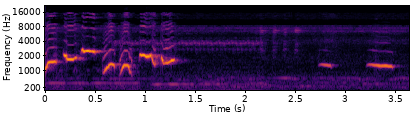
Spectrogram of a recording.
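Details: White-rumped shama singing in the tembakan style used as a lure: a quick burst of loud, sliding whistled notes in the first second, then quieter isolated whistles after a pause.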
